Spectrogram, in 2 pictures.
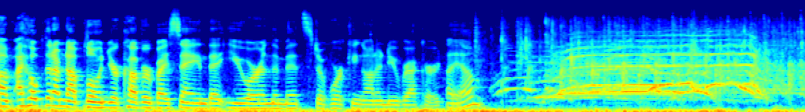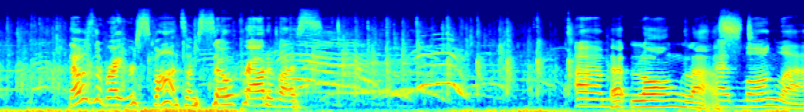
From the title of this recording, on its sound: SHEROES Live At Newport Folk Festival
